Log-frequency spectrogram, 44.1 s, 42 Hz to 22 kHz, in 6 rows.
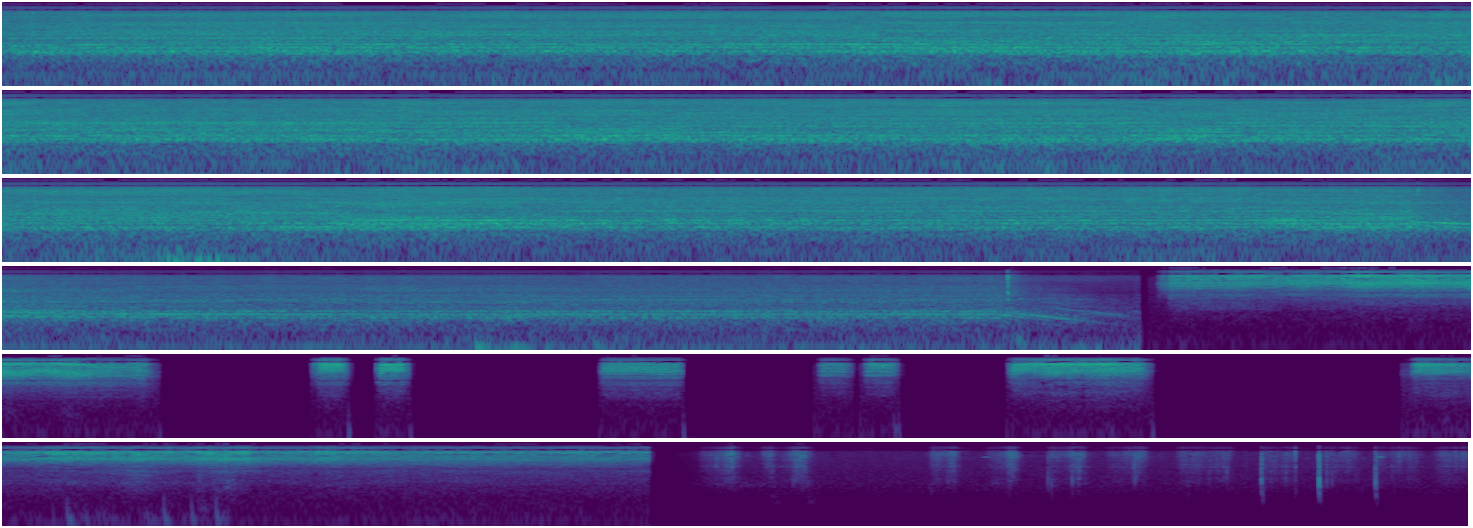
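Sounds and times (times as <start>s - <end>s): hair dryer blowing: 0.0s - 27.8s.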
